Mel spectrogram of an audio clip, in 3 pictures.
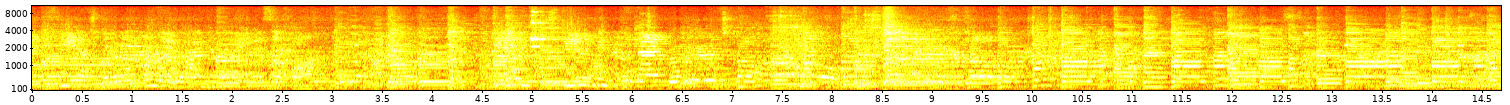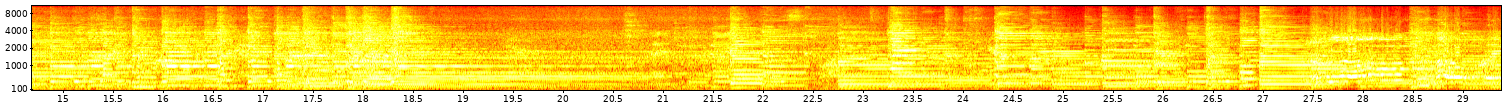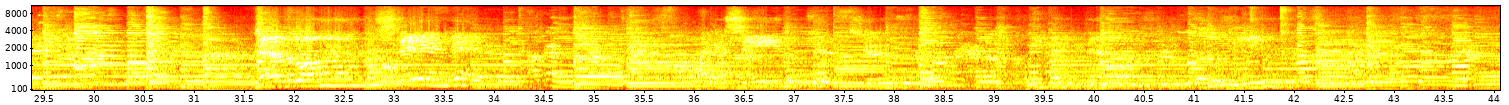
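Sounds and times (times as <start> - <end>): person singing: 0.0 - 3.6, 4.6 - 10.7, 27.4 - 30.2, 31.6 - 34.7, 35.5 - 43.4
acoustic guitar picked and strummed: 0.0 - 44.0.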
